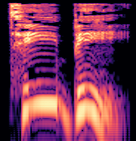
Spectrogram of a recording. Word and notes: t.b.: British English

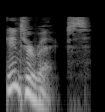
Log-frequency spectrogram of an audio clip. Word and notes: interrex: British English

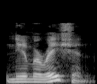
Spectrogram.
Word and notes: numeration: British English

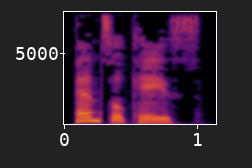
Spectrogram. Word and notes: pencil case: British English

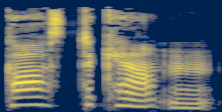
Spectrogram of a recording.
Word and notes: cost accountant: American English

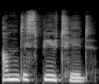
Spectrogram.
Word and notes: undisputed: British English

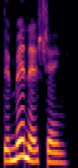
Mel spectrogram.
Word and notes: diminishing: British English

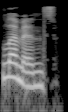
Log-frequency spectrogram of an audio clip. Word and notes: lemons: British English

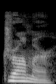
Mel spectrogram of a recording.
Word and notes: drummer: American English

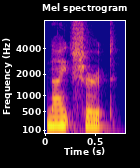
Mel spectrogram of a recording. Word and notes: nightshirt: American English

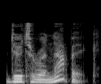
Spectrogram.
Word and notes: deuteranopic: British English

